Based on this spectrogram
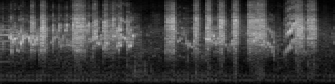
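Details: Budgies in a forest-environment outdoor aviary, eating seeds, produce loud clustered squawky chirps and warbles in short bursts separated by brief gaps, with a low hum underneath.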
